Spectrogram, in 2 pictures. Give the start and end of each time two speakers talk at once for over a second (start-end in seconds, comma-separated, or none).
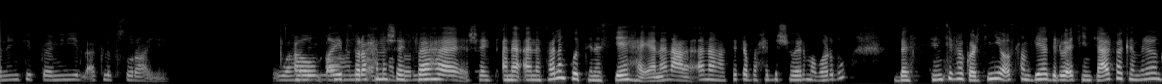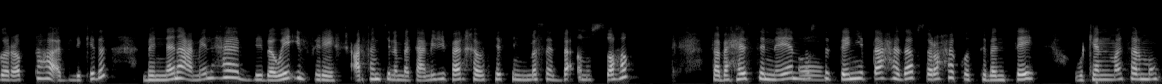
3.0-4.3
